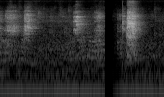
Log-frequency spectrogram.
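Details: Javan myna in lively song: three or four hoarse, hissing squawks high in pitch, with a brief silent break before the loudest one; a steady low hum runs under it. Its singing is said to make other mynas answer.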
